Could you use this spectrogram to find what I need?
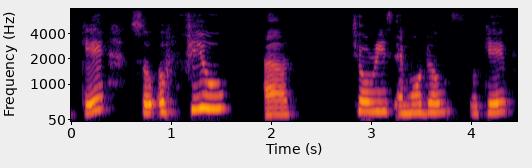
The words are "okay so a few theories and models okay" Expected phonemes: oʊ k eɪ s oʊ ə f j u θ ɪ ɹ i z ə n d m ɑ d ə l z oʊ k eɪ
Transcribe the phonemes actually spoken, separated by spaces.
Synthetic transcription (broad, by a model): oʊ k eɪ s oʊ ə f j u t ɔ ɹ i s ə n m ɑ d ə l s oʊ k eɪ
